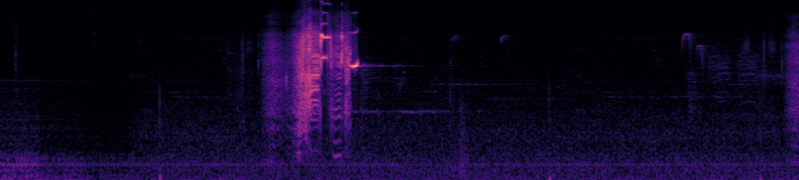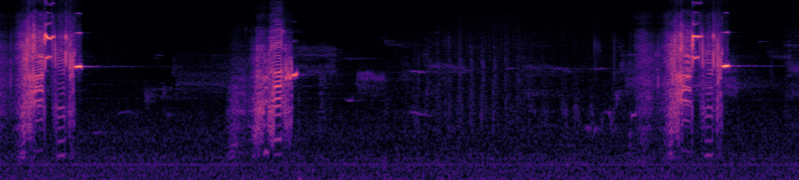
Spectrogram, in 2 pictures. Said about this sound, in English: All right, so that is, as probably most of you picked up on, that is a bird sound. It is one of my favorite birds, one that greets me every time I go to a large parking lot in Tulsa. That is the common grackle, right?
